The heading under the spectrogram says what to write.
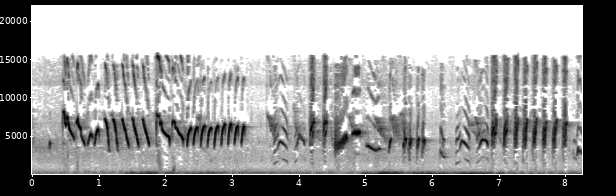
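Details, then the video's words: Oriental white-eye singing in gacor style with loud mimicked filler material, played as a lure to set other white-eyes singing; high rapid trills of rising slurred notes in long bursts, a brief pause, then more fast chattering phrases. "Pleci Gacor MUNTAHKAN Isian Memancing Semua Pleci Ikut Gacor Bongkar Materi"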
